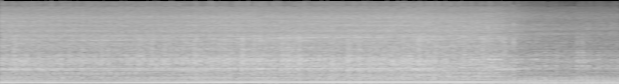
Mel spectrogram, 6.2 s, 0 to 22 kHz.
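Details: 2011 Hyundai Genesis 3.8L: steady idle with a quick, even light rattle around four per second over the engine; idle knock of unclear origin.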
